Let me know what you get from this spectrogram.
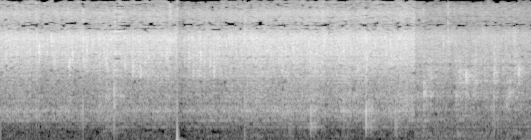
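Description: Ginger-garlic paste sizzling in hot oil with cumin seeds, bay leaves and dry red chillies in a steel kadai, stirred with a steel spatula. The sizzle starts suddenly as the paste goes in and eases about four seconds in. There is one dull bump about two seconds in.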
